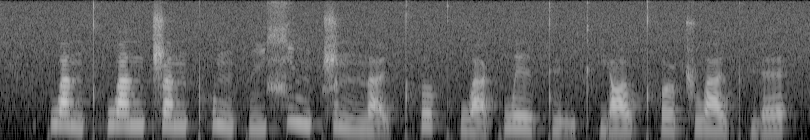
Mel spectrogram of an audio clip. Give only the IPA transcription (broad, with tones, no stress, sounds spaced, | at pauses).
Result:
p w a˥˩ n t̪ʰ w a˥ n ʈ͡ʂ a˥ n pʰ ʊ˥˩ ŋ p i˧˥ ɕ i˥˧ ŋ ʈ͡ʂ ə˥˩ n n̪ a̰˨˩ ɪ̯ t̪ʰ ɤ˥ kʰ w ä̰˨˩ k w e˥˩ ɪ̯ t̪ y̰˨˩ n pʰ j ɑ˧˥ ʊ̯ t̪ʰ ɤ˥˧ ʈ͡ʂ w a˥˩ ɪ̯ pʰ ɥ ɛ˧˥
